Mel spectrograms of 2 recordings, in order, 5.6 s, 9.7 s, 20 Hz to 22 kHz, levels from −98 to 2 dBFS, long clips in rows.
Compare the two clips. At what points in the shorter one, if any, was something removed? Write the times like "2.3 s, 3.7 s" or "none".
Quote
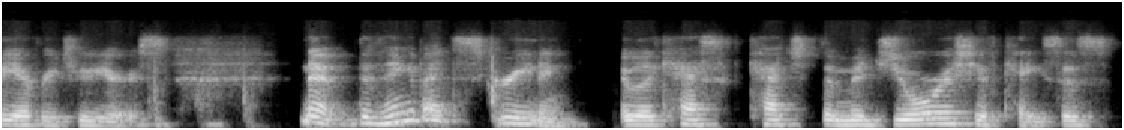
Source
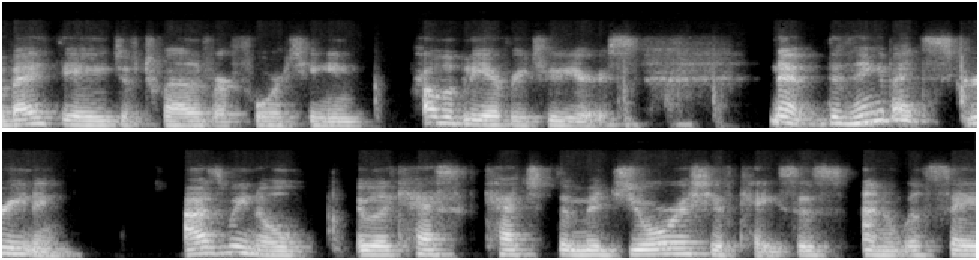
3.1 s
